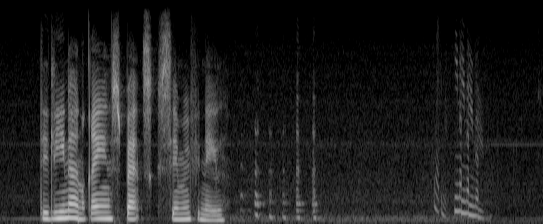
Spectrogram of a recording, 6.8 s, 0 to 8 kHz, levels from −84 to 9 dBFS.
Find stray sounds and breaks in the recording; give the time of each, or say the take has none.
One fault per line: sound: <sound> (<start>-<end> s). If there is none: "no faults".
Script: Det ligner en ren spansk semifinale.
sound: laugh (3.0-4.1 s)
sound: chirp (5.4-6.1 s)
